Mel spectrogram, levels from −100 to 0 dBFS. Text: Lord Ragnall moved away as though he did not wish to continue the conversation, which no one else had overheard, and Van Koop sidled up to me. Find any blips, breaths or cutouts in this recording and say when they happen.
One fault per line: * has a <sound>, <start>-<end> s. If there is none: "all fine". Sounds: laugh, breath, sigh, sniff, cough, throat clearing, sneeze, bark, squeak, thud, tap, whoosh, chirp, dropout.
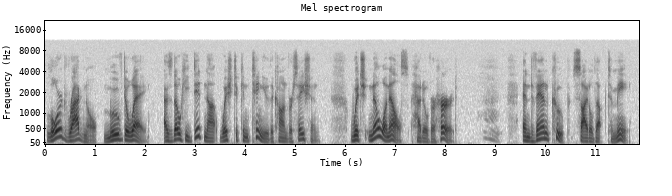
* has a sniff, 8.6-9.2 s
